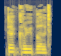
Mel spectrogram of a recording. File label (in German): "gegrübelt", german; adjectives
